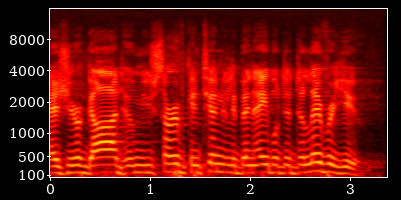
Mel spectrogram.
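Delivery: ordinary talk, nothing marked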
